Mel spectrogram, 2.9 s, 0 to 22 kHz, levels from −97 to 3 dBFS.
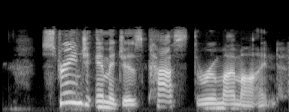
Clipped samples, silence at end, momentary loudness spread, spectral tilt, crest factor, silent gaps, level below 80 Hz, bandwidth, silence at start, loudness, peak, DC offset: under 0.1%; 0.05 s; 6 LU; -3.5 dB/octave; 16 dB; none; -60 dBFS; 7.8 kHz; 0.45 s; -16 LUFS; -2 dBFS; under 0.1%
